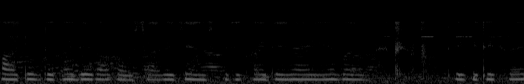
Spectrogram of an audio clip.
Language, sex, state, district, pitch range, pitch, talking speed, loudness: Hindi, female, Uttar Pradesh, Budaun, 225-230 Hz, 230 Hz, 195 wpm, -52 LUFS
